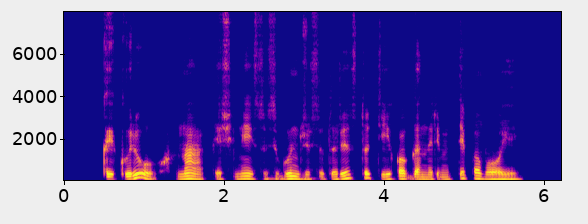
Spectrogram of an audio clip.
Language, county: Lithuanian, Panevėžys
